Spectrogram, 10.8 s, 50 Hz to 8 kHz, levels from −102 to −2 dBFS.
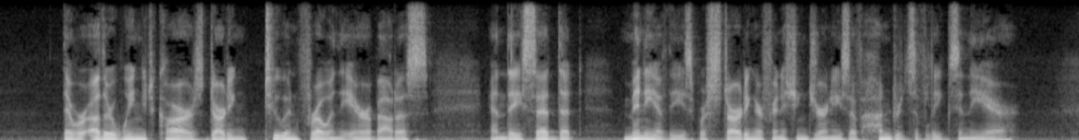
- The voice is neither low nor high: No, low, 115 Hz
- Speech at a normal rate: Yes, average, 185 wpm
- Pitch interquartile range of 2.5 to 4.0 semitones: Yes, average, 3.3 semitones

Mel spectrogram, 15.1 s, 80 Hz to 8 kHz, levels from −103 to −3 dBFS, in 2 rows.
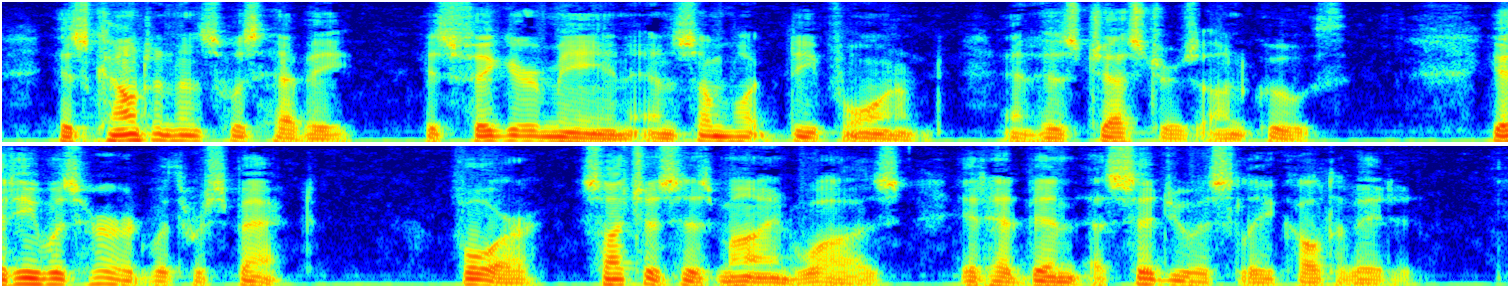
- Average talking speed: No, slow, 125 wpm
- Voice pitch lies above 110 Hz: No, very low, 95 Hz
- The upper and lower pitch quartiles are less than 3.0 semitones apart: No, average, 5.3 semitones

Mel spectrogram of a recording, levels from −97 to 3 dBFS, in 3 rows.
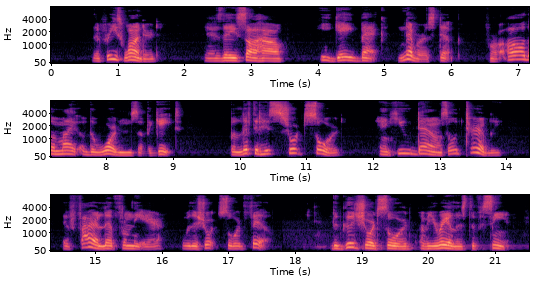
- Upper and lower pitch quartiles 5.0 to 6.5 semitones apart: Yes, wide, 5.5 semitones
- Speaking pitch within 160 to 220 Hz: No, medium, 145 Hz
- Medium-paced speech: Yes, average, 145 wpm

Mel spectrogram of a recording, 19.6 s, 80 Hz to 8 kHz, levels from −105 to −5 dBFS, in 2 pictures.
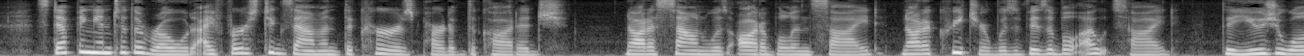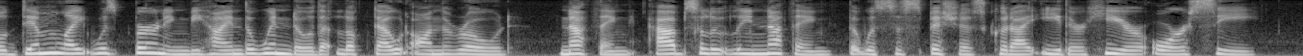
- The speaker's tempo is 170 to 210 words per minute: No, average, 160 wpm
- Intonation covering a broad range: No, average, 3.6 semitones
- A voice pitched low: No, high, 200 Hz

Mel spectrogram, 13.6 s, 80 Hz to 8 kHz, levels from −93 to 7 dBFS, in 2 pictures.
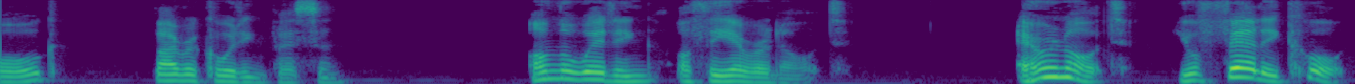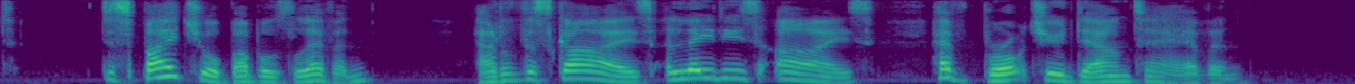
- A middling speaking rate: No, slow, 130 wpm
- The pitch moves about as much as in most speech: No, wide, 6.4 semitones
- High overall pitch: No, medium, 165 Hz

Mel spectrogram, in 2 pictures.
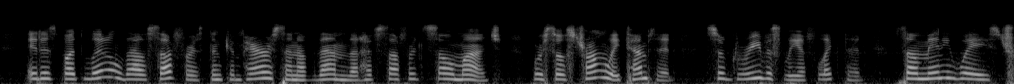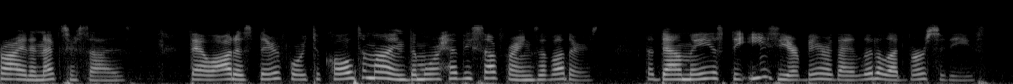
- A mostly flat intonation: No, average, 3.2 semitones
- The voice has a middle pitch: No, high, 235 Hz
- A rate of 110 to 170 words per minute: Yes, average, 150 wpm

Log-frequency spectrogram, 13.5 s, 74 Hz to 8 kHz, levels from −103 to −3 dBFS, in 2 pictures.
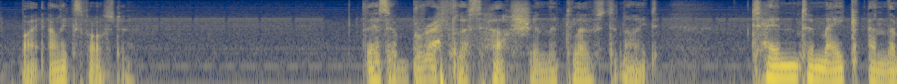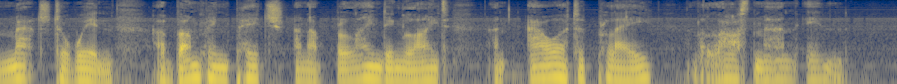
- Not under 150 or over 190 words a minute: Yes, average, 155 wpm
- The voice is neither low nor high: No, very low, 90 Hz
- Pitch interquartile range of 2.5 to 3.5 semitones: Yes, average, 2.8 semitones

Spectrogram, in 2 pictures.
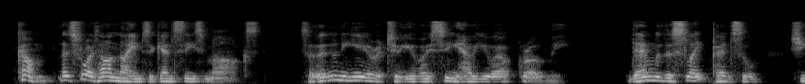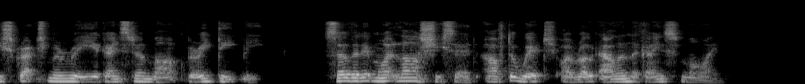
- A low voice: Yes, low, 130 Hz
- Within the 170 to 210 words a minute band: Yes, average, 185 wpm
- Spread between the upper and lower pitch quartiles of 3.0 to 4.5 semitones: Yes, average, 4.0 semitones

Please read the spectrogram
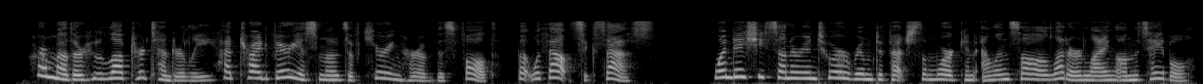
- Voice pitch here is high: Yes, high, 235 Hz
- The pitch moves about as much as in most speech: No, wide, 5.7 semitones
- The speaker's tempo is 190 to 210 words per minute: Yes, fast, 205 wpm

